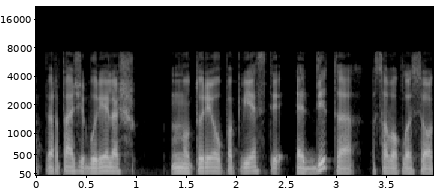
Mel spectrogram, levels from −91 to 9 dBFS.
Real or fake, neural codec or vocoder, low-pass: fake; codec, 16 kHz, 8 kbps, FreqCodec, larger model; 7.2 kHz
